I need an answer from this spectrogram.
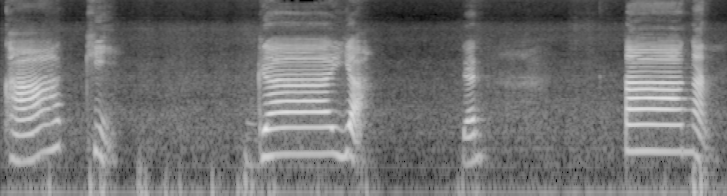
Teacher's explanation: dorseller ini adalah lidah bagian belakang menyentuh langit-langit lunak seperti ee kata seperti konsonan K dibaca ke ke geh, geh, dan eng. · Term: dorsovelar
